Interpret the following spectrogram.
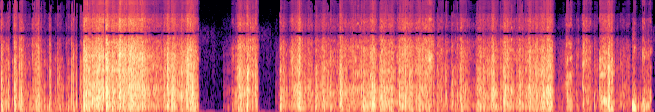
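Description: Sound of a played recording from a crashed Tesla's fire scene: a loud, rough noise with sudden pops and bangs, dropping out briefly a few times.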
